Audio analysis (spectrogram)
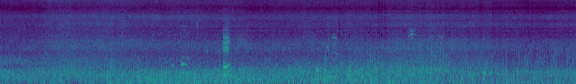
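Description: Low, rumbling wash of sea waves and wind buffeting the microphone, continuous and fairly faint, with a few soft distant splashes.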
